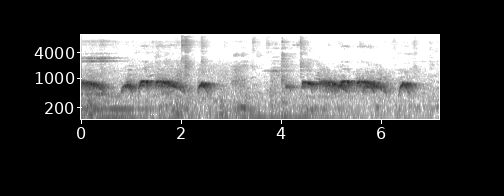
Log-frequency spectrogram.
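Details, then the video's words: Lure spotted dove for trapping, giving intense rapid coos: a long run of mellow, hollow notes, a short coo, then another long bubbling phrase and a final short note, with faint clicks and room noise. "Tiếng Chim Cu gáy mồi thúc bổi tốc độ cực mạnh"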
